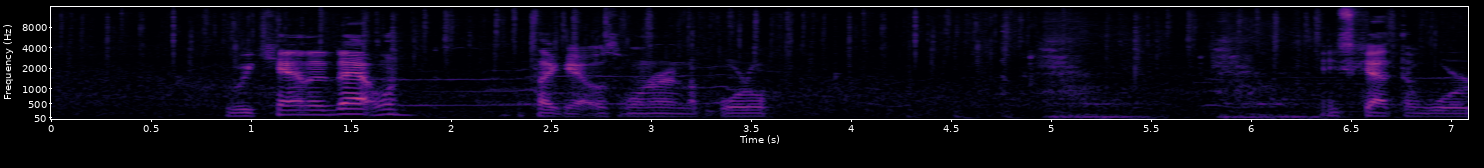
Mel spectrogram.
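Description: A middle-aged man speaks casually and close into a microphone.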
